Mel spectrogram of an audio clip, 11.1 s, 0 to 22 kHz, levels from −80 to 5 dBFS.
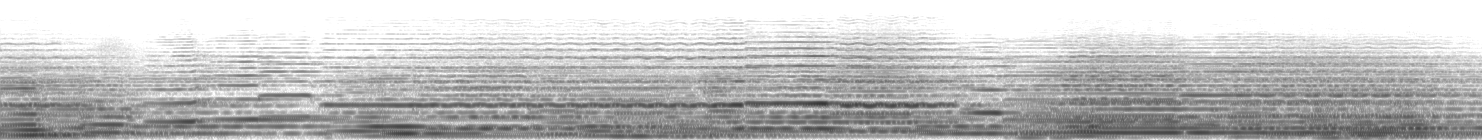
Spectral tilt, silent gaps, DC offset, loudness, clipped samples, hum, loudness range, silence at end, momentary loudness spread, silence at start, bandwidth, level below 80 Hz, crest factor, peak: -6 dB/octave; none; under 0.1%; -24 LUFS; under 0.1%; none; 3 LU; 0 s; 6 LU; 0 s; 13 kHz; -54 dBFS; 16 dB; -8 dBFS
